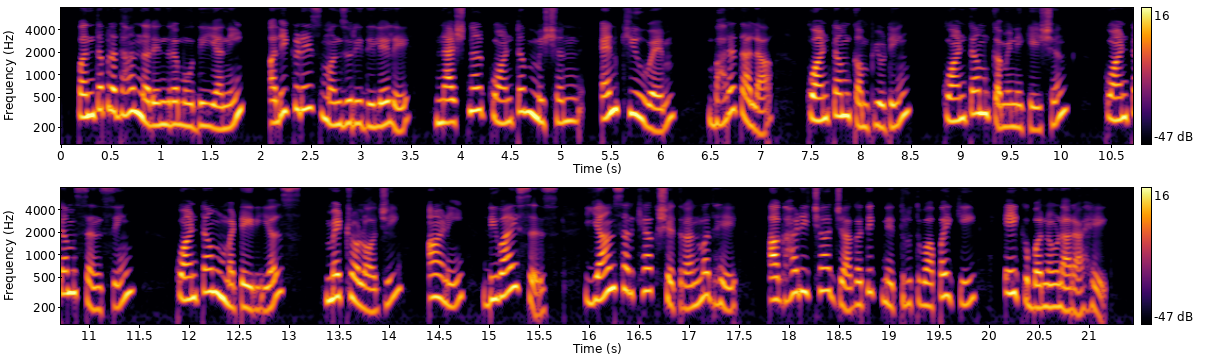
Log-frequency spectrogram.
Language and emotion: Marathi, neutral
